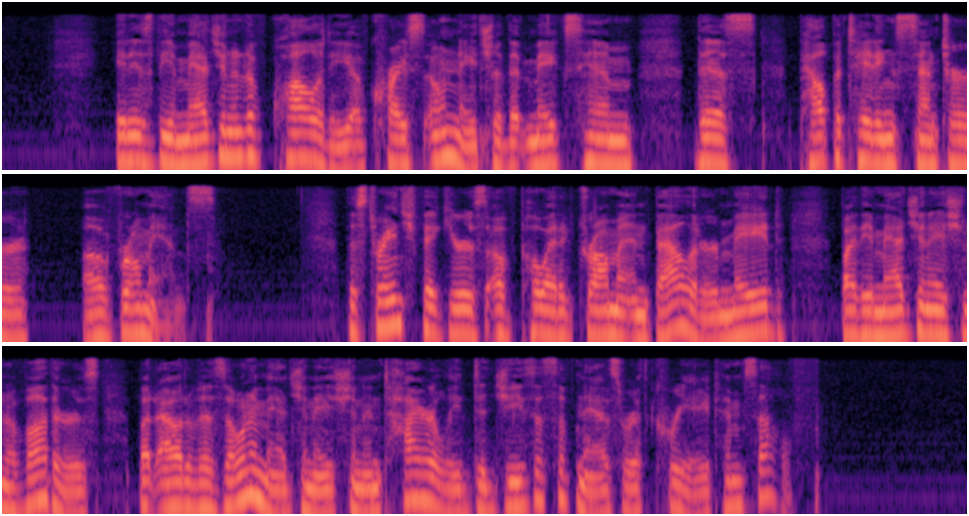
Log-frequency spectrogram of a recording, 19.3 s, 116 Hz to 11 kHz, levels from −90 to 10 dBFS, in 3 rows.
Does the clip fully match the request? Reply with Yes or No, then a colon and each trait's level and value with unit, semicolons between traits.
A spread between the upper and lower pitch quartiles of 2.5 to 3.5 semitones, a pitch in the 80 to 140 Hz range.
Yes: average, 3.0 semitones; low, 135 Hz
